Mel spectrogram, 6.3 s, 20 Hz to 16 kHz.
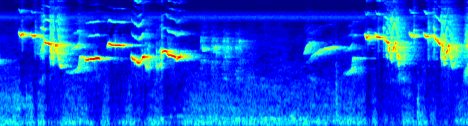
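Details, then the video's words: Provoking song of an Oriental magpie-robin, meant to stir other magpie-robins: a run of clear whistled notes stepping up and down, a quiet gap, then renewed high buzzy whistles. "30 Menit Dengarkan Pancingan Kacer Ini - Kacer Jenis Apapun Gak Kuat Nahan Emosinya"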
